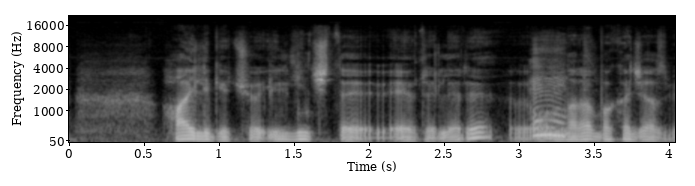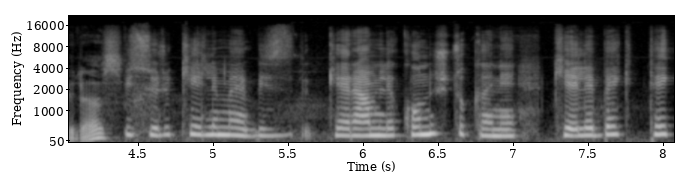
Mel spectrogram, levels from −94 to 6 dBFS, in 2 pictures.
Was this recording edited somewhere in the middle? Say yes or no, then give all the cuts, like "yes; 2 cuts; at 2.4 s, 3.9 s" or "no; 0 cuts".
yes; 2 cuts; at 1.0 s, 7.2 s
